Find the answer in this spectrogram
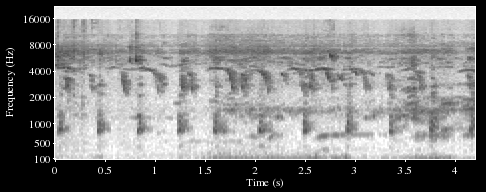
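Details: Ayam Ketawa (laughing chicken), a long-duration type bird being trained to crow for a long time: a quieter run of short, clipped syllables, about two or three a second, with low background rumble.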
